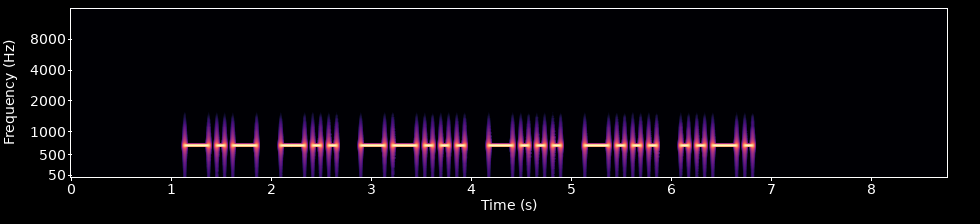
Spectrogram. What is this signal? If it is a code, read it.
Morse code, heard as a keyed tone, about 15 wpm, 700 Hz. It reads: KD7BBF
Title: USA Call Signs 15wpm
